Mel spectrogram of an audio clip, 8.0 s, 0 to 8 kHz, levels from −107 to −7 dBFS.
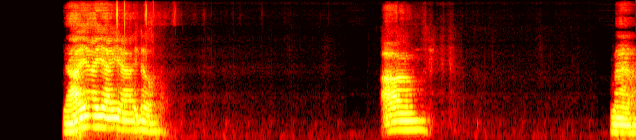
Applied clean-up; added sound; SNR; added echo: neural mask model DeepFilterNet 3.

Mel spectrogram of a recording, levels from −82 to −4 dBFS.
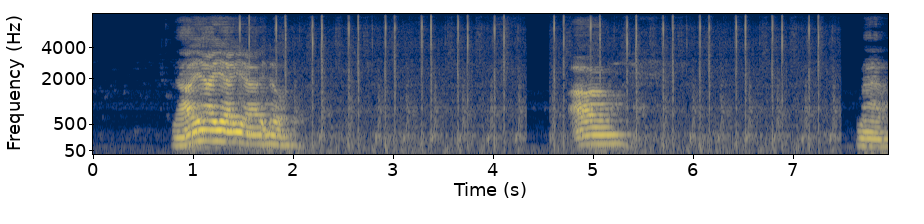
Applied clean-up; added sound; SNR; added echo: none; Tools; 14 dB; reverberation time 0.2 s.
